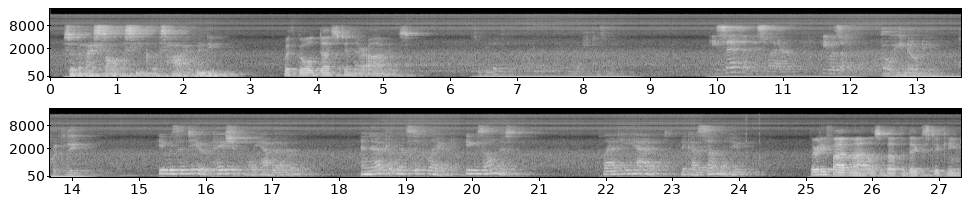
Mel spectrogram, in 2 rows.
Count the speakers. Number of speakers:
6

